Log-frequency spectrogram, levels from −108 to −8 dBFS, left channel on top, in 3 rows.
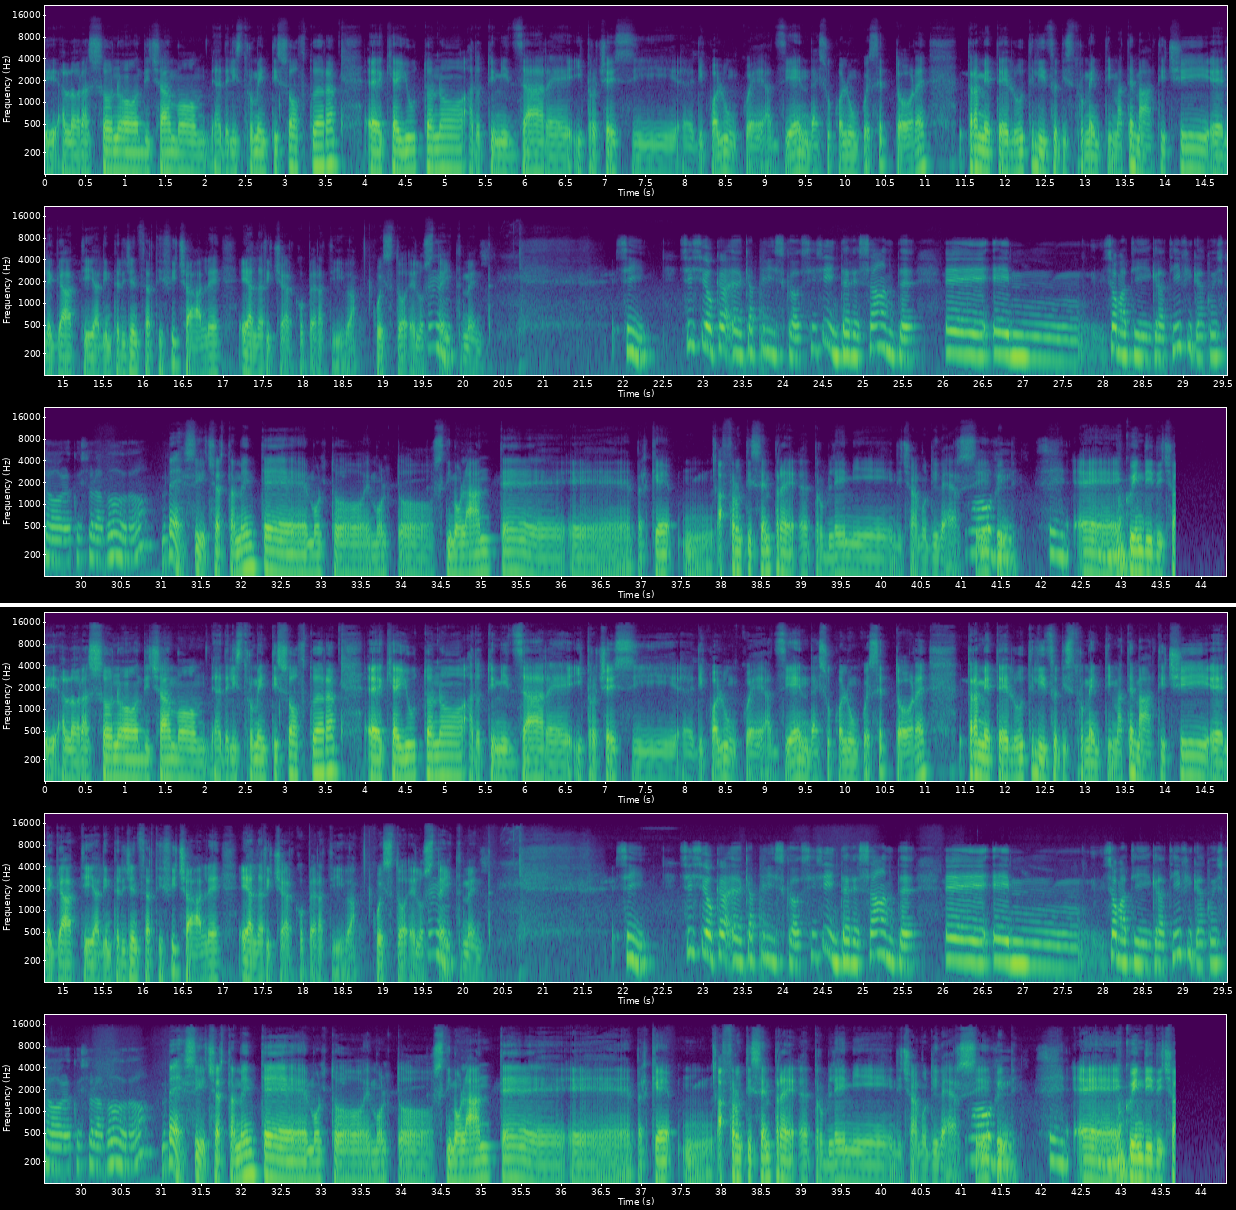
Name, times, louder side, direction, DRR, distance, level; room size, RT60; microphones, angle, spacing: voice 1, 0.0-17.0 17.2-18.7 18.9-20.2 20.7-20.9 31.0-41.6 42.1-43.7, right 3 dB, 85° right, 1.5 m, -33 dB
voice 2, 19.6-19.9 22.0-22.4 22.8-31.0 41.1-41.7 42.0-42.4 42.7-43.2, right 1 dB, 35° right, 2.0 m, -34 dB
head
